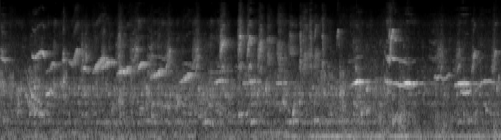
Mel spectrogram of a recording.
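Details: Young male white-rumped shama in spotted plumage, described as healthy and a fighter, with ngriwik subsong: a series of short, upward-slurred whistles, then scratchy chatter and a few clear whistled notes, over a low hum.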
